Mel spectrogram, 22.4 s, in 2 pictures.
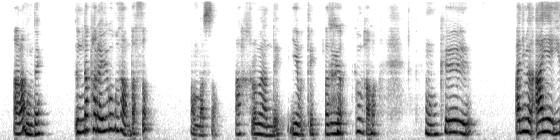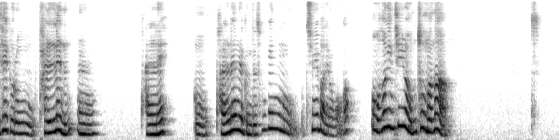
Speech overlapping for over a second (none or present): none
